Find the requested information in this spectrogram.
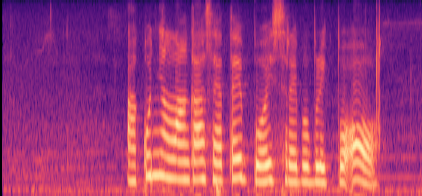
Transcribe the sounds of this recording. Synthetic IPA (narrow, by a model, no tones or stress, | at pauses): ʔakuɲəlaŋkasɛt̪eb̥ɔɪsrepublɪk̚pɔʔɔ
